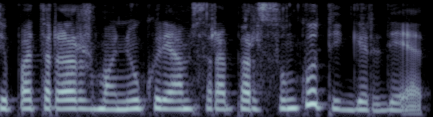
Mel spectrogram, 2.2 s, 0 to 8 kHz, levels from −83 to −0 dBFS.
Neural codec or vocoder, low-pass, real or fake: none; 7.2 kHz; real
